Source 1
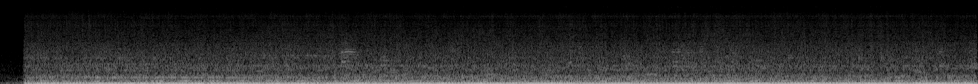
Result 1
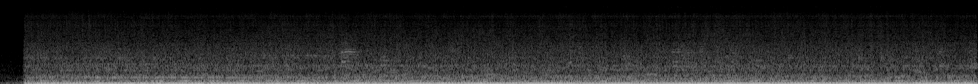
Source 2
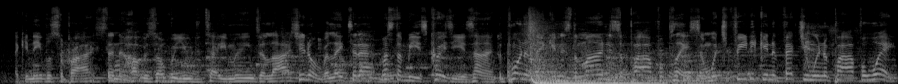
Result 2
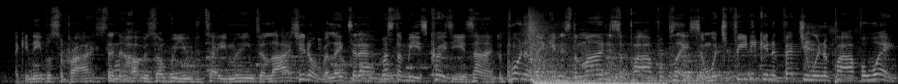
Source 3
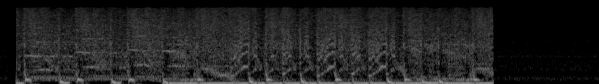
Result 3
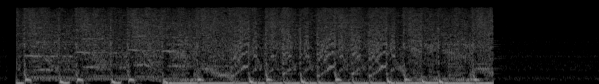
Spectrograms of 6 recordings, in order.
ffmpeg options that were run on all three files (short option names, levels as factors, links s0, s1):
-af "bandreject=f=250:t=h:w=4,bandreject=f=500:t=h:w=4,bandreject=f=750:t=h:w=4,bandreject=f=1000:t=h:w=4,bandreject=f=1250:t=h:w=4,bandreject=f=1500:t=h:w=4,bandreject=f=1750:t=h:w=4,bandreject=f=2000:t=h:w=4,bandreject=f=2250:t=h:w=4,bandreject=f=2500:t=h:w=4,bandreject=f=2750:t=h:w=4,bandreject=f=3000:t=h:w=4"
